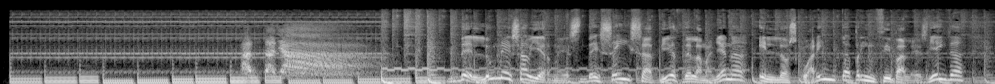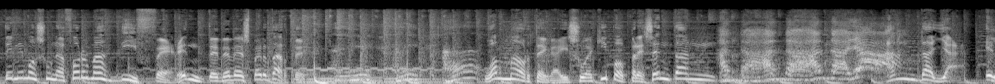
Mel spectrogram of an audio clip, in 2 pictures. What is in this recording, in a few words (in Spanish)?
Publicidad Radio voces comerciales musica; Anda Ya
